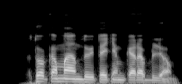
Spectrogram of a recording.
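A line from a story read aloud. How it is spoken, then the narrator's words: Plain. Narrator (Russian): спросил я Телемахона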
